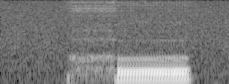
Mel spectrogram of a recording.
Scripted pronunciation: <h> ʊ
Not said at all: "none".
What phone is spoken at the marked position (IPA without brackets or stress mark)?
h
